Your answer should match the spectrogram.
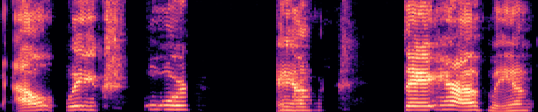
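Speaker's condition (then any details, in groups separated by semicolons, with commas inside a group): Cerebral palsy; could not speak early, no babbling, went straight to 4-year-old vocabulary, speech therapy in public school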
